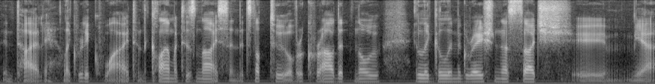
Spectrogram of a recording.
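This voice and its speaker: A man's voice: lowish voice, big pitch swings, measured pace, gravelly, hardly any pauses, a bit bright, a little hiss or hum. A man from Russia chatting casually on a live stream, rambling and thinking aloud as he solves chess puzzles at his desk mic.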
